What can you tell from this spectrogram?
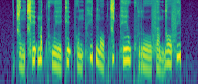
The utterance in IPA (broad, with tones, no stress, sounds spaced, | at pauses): t͡ɕ o˩˦ m t͡ɕʰ e˦˥ ʔ m a˥˩ t̚ kʰ w eː˨˩ k e˦˥ ʔ pʰ o˩˦ n pʰ i˥˩ t̚ ŋ ɔː˨˩ k̚ t͡ɕ e˥˩ k̚ pʰ eː˥˩ w kʰ r oː˨˩ f a˨˩ m d ɔː˧ f i˥˩ t̚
